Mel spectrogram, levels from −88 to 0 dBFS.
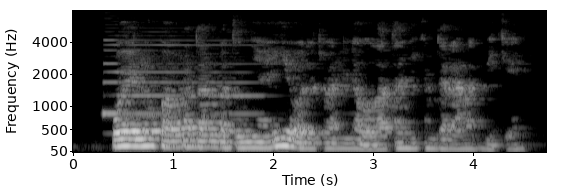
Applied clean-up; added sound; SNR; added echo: classical method WPE with log-MMSE.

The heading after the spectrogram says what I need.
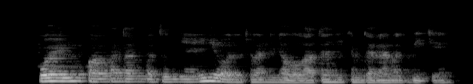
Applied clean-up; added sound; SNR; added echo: neural mask model DeepFilterNet 3.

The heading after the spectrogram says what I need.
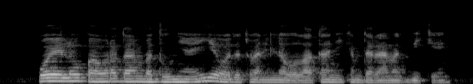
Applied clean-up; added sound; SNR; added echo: none; none; none; none.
